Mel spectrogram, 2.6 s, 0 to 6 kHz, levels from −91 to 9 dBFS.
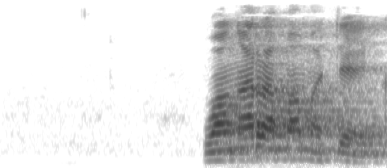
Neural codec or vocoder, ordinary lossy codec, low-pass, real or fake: none; MP3, 48 kbps; 5.4 kHz; real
